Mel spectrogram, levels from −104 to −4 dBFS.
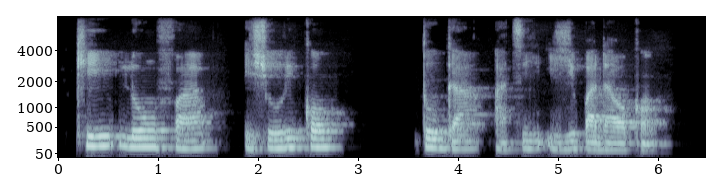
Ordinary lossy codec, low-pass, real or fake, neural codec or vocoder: none; none; real; none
